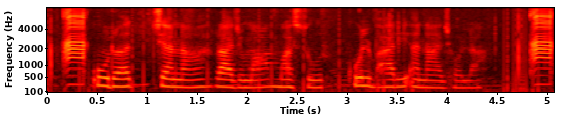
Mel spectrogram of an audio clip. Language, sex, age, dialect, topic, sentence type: Bhojpuri, female, 18-24, Western, agriculture, statement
